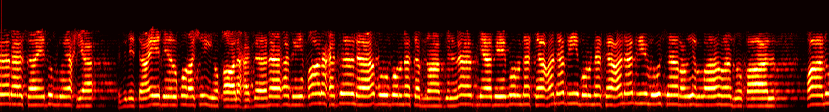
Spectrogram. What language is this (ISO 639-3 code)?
ara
